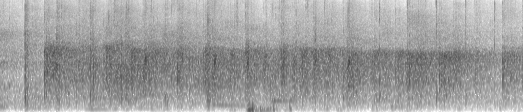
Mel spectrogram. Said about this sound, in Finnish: Kiitoksia, aplodit.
